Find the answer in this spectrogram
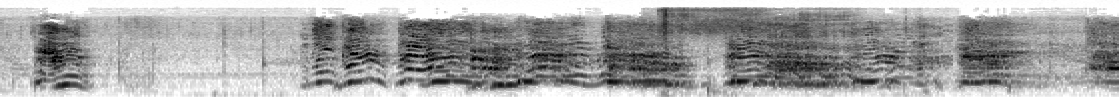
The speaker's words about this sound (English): More screaming deer in a pen if you want to know what screaming deer sound like.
